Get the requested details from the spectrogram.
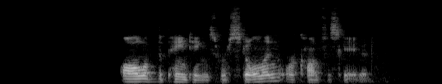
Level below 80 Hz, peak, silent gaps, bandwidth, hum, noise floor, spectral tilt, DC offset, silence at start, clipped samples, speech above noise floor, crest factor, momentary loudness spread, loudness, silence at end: -76 dBFS; -10 dBFS; none; 15.5 kHz; none; -83 dBFS; -4.5 dB/octave; under 0.1%; 1.2 s; under 0.1%; 55 dB; 20 dB; 14 LU; -28 LUFS; 0.75 s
